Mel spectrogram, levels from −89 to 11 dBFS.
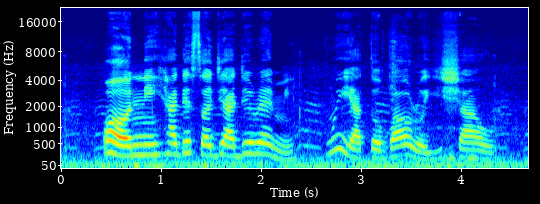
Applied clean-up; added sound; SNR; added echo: none; Bird; 16 dB; none.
